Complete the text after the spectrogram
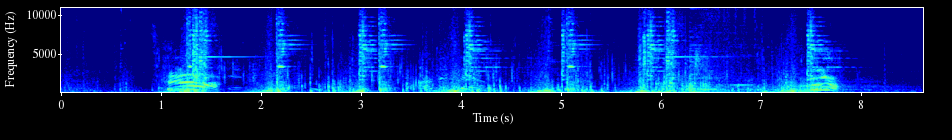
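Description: Heavy blows strike a stone statue again and again.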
